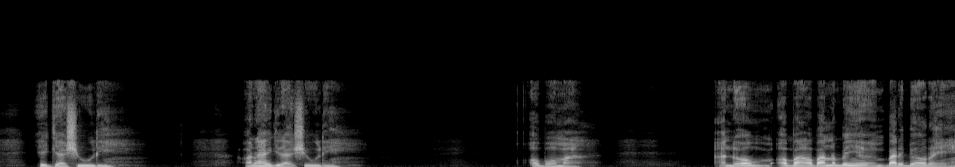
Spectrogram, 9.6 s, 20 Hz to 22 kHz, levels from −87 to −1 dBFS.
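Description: Dolby Digital compression, likely the cause, runs through the whole clip. Nothing reaches above 11.5 kHz, so the speech sounds dull, and a rough, fluttering noise clings to it where the coder filled starved frequency lines with noise, which fits a low bitrate near 64 kbps.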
